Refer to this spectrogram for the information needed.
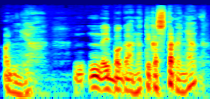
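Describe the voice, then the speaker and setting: A man playing an uneasy, apologetic young boyfriend in an Ilocano radio drama, with a husky voice and an Ilocano accent. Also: low-pitched, normal speed, sharp tone, full character voice. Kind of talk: Philippine radio drama acting.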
